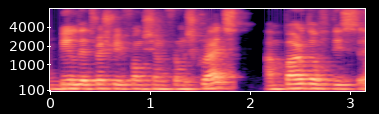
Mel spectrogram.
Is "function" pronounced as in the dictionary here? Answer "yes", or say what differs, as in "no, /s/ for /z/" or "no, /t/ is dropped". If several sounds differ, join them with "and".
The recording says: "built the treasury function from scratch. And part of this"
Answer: yes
